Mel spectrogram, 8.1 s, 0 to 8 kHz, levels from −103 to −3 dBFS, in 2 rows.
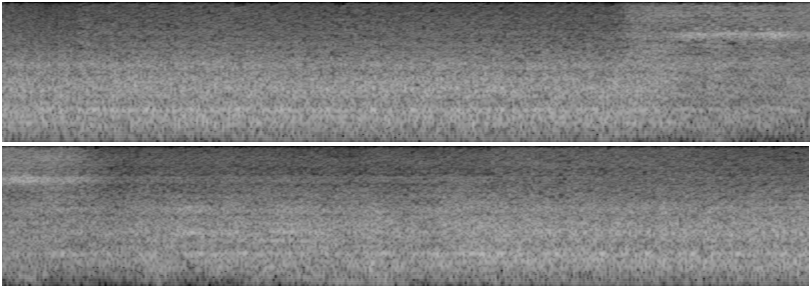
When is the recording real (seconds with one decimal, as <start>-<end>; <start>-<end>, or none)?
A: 0.0-3.0; 6.5-8.1

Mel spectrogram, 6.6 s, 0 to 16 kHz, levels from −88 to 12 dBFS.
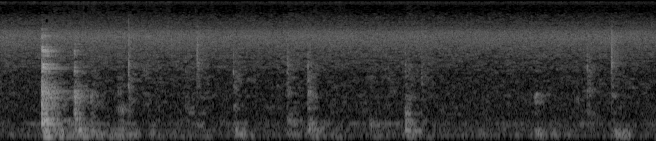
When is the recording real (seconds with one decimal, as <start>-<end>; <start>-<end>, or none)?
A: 0.0-6.6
